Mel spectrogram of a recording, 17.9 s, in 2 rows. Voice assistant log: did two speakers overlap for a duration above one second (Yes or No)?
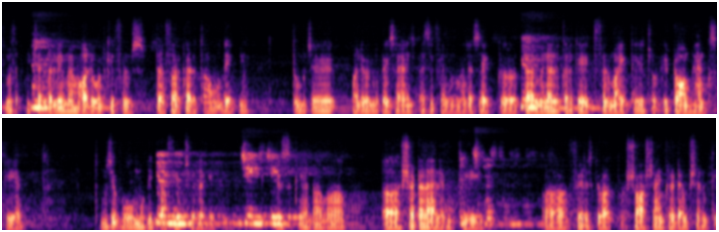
No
